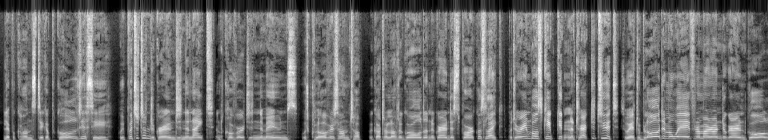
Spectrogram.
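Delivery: chatty Irish leprechaun voice; leprechaun storyteller. Acted. Leprechaun tells of his island, chatty Irish brogue. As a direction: spin the yarn as an Irish leprechaun.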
